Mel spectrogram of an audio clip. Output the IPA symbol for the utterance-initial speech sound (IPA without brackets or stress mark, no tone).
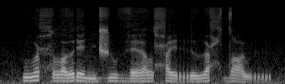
u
